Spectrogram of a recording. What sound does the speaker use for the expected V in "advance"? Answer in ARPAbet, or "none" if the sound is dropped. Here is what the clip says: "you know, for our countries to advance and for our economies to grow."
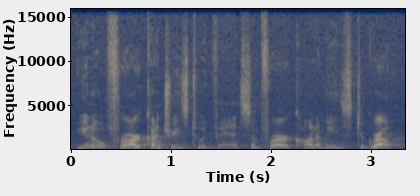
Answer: V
